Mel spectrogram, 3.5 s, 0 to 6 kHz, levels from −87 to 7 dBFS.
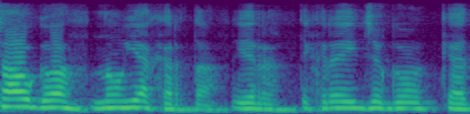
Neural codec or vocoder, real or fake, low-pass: none; real; 5.4 kHz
